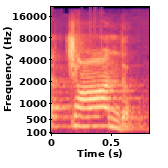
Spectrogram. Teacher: चांद बोला तो ऐसा लगा जैसे नाक से आवाज आ रही है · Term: अनुनासिक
